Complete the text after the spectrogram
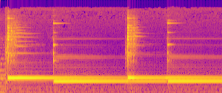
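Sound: doorbell ringing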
